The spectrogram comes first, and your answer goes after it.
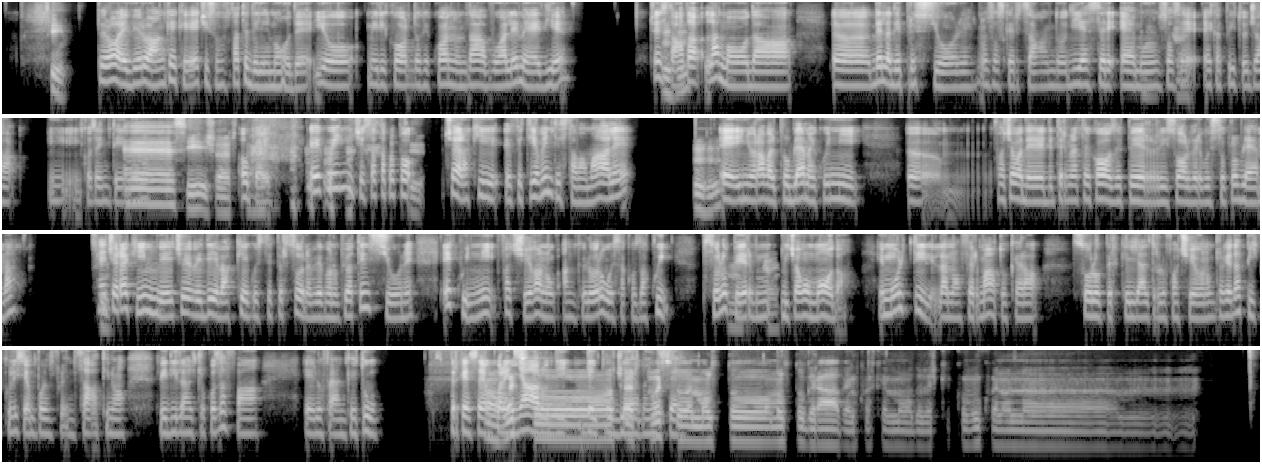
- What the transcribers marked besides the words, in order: distorted speech; "okay" said as "kay"; "proprio" said as "popo"; chuckle; "okay" said as "key"; drawn out: "questo"; drawn out: "non"; lip smack
- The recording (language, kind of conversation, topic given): Italian, unstructured, Cosa pensi delle persone che ignorano i problemi di salute mentale?
- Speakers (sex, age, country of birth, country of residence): female, 20-24, Italy, Italy; male, 30-34, Italy, Italy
